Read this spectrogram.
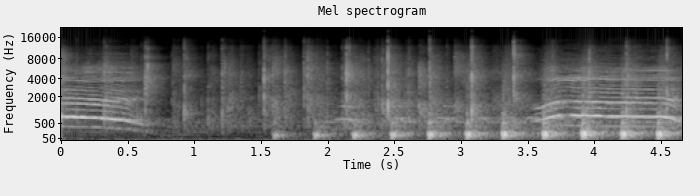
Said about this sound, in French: On peut les applaudir, s'il vous plaît.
